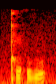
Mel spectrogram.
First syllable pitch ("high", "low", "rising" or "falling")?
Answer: low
